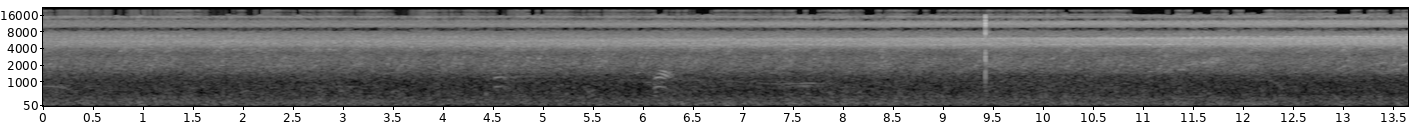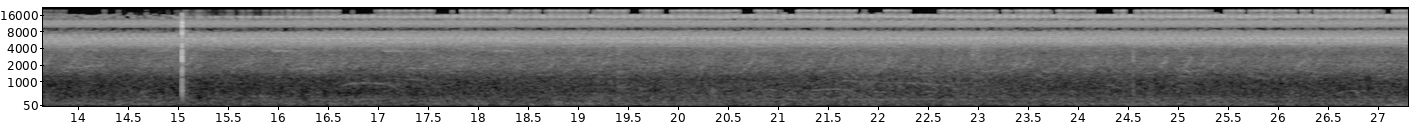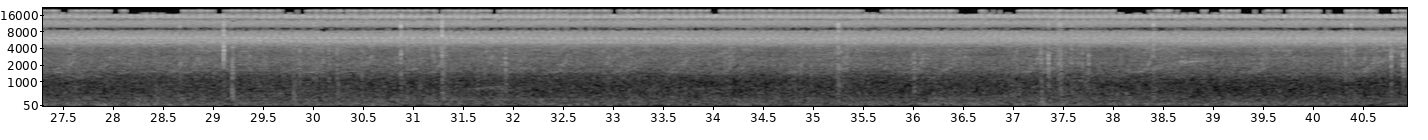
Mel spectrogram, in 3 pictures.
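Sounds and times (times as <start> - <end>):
high-pitched hiss: 0.0 - 40.9
wood popping: 28.5 - 32.1, 37.0 - 38.6.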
